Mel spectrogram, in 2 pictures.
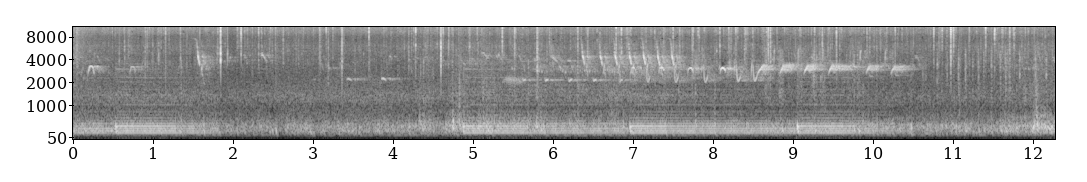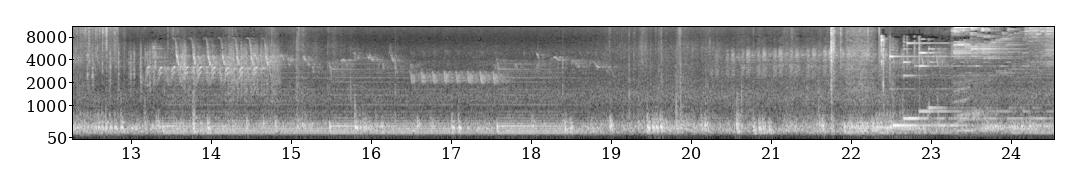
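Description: A fire crackles steadily in a hearth.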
